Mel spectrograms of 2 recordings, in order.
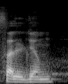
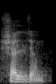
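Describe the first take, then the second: First: The word begins with a plain 's' sound. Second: The word begins with an 'sh' sound. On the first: The speaker calls it wrong. "उसको हम पढ़ दें सलजम" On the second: The speaker calls it right. "जो सही है वो बड़ी शीन से ही है"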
